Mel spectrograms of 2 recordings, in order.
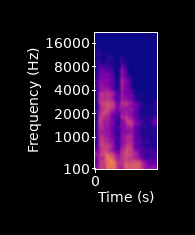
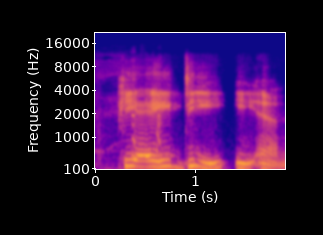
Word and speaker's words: Paden: And I just get called Peyton. Um, With a T, which doesn't even make any sense because you've got a D. So Yeah. spell it out. Paden.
